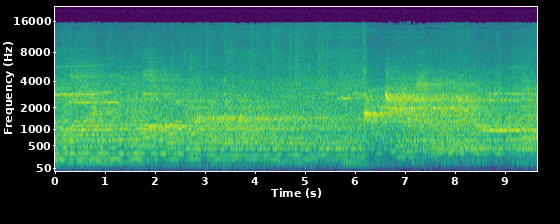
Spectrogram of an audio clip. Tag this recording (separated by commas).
Cheering, Music, Sound effect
